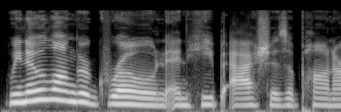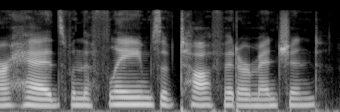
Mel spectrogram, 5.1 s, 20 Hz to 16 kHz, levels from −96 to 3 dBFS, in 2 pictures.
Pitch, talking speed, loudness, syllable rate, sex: 200 Hz, 200 wpm, -19 LUFS, 5.1 syllables/s, female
